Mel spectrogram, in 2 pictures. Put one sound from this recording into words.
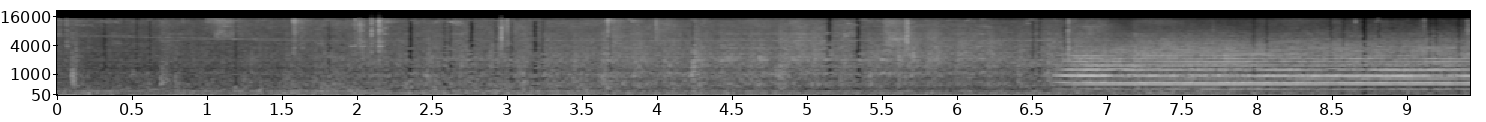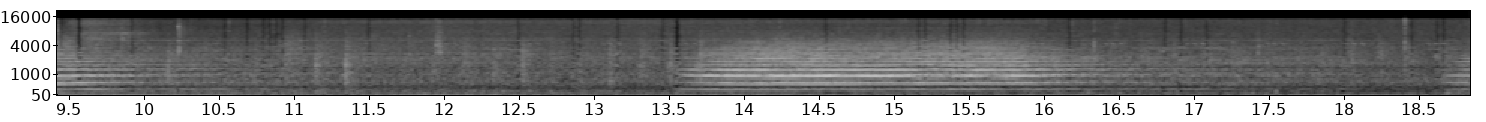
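A diesel locomotive engine rumbles low and steady.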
